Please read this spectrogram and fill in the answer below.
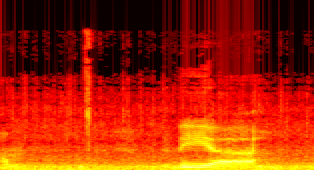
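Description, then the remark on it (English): Windshield wipers swipe once across the glass with a short rubbery squeak, set against a steady hum of car interior noise; a muffled voice may be faintly present. “But anyways, all right, windshield wipers. I still don't know this car.”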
